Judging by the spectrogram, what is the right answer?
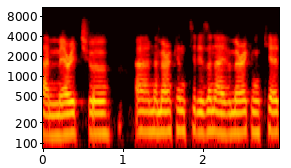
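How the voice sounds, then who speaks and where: A man with a French accent talks very fast at a fairly high pitch. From France. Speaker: marketing staff. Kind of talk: self-introduction on video call. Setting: video call.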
